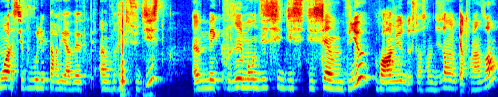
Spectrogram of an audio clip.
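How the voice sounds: A woman speaks at a moderate pace with a medium pitch and fairly even intonation. Her voice is nasal, with a bright, sharp tone.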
